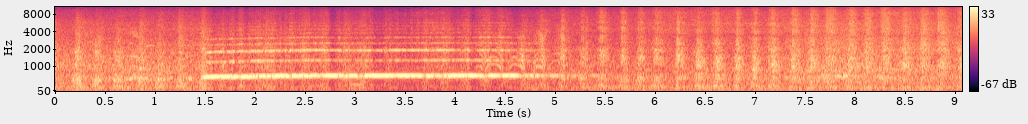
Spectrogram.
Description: And engine is running and rhythmic clacking is occurring, and a train whistle blows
